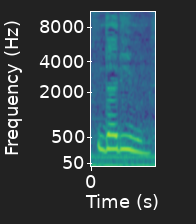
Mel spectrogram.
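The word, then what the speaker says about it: 다리미: Now I'll teach you how to pronounce it. Darimi, darimi, darimi, D-A-R-I-M-I, darimi, darimi, darimi, darimi.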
